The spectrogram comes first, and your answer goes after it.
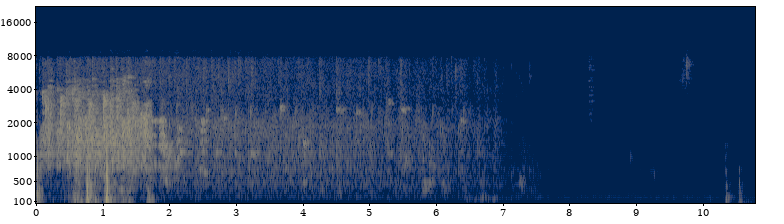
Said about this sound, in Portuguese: As palmas para Jesus.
